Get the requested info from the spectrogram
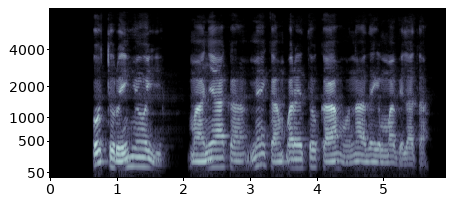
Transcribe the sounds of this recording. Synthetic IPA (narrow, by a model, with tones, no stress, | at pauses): o˦tu˨ɾo˨i˦ɦe˦o˦jḭ˨ | ma˨a˨ɲɪ˦a˦ka˦me˦ka˨ŋ͡m̩˦k͡pa˦ɾe˦to˦ka˨a˦ɦʊ˨na˦a˨dɪ˦ɣɪ˦m̩˦ma˦bɪ˨la˦ta̰˦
